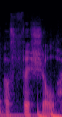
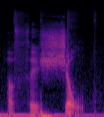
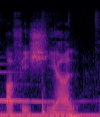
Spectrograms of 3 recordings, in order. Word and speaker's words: official: official هست اگه دقت کرده باشین من میگم official شل پس شیال تلفظ من نمی کنم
